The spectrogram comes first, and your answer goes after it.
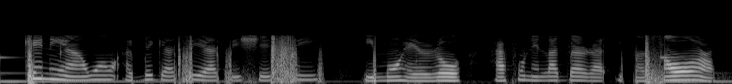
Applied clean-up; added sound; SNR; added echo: none; Marimba, xylophone; 17 dB; none.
